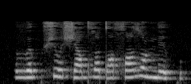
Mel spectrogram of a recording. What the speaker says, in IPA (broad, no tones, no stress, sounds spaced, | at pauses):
v ɛ kʷ ʃ ɤ ʃ a d zˤ ɵ d ɤ sˤ ə zˤ ɵ ŋ e kʷ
